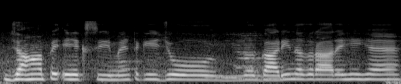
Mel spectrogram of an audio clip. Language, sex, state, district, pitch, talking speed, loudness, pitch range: Hindi, female, Punjab, Kapurthala, 230 Hz, 165 wpm, -16 LUFS, 215-235 Hz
